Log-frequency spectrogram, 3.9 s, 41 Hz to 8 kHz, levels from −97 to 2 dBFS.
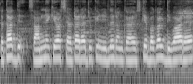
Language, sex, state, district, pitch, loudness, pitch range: Hindi, male, Chhattisgarh, Bastar, 205 Hz, -17 LUFS, 195-215 Hz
